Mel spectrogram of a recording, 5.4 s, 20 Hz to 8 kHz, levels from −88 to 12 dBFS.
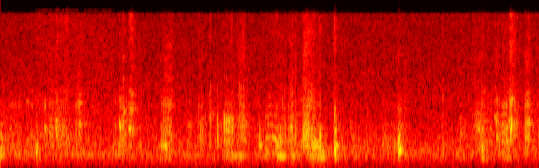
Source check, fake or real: real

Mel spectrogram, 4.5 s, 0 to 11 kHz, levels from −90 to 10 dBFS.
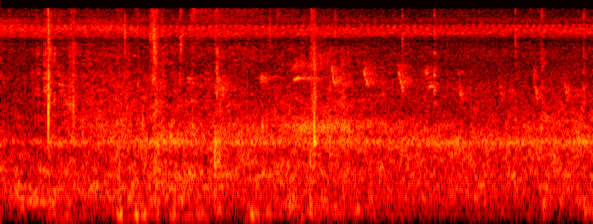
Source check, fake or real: fake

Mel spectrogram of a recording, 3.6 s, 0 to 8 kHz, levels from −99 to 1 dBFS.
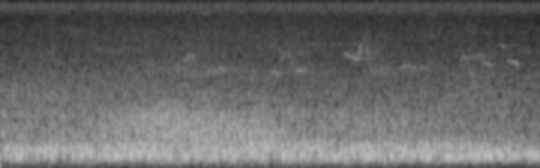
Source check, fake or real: real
